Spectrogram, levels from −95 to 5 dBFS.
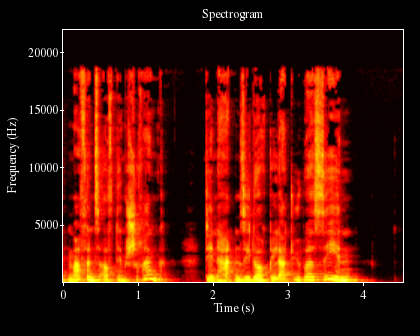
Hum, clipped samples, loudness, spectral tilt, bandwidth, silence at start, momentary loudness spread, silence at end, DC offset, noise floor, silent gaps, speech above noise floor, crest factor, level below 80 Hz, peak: none; under 0.1%; -19 LUFS; -3.5 dB/octave; 19.5 kHz; 0 s; 7 LU; 0.55 s; under 0.1%; -55 dBFS; none; 36 dB; 18 dB; -54 dBFS; -2 dBFS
